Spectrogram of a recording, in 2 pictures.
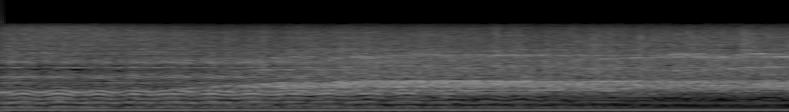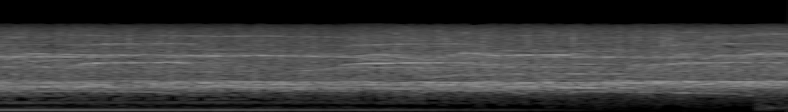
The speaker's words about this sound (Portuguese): Aplaudidos de pé pelos quatro técnicos, pelo professor Lulu Santos, Danilo Reis e Rafael.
